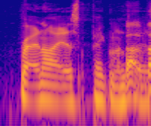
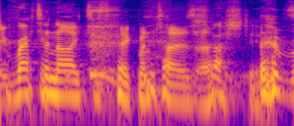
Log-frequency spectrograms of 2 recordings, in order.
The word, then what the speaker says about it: retinitis pigmentosa: But you'll know more about retinosa pigmentosa. Retinitis pigmentosa. – That'll do. – See, said it wrong straight away. – I thought you were spitting bars. – I said it wrong anyway. Retinitis pigmentosa.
